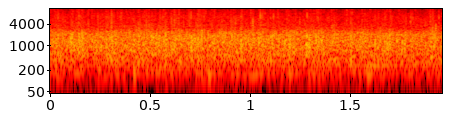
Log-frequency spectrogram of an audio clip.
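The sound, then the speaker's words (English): Audience applause, a dense and steady wash of clapping that holds at an even level for the whole two seconds, with no voices over it. “Yes, I hope you're applauding for me because that labor process, man, that was tough for me.”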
